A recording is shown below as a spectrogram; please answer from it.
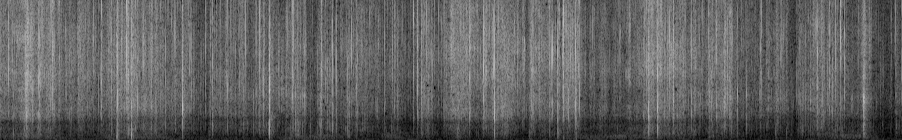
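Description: A gold foil tea bag, a gold metallized foil pouch held in both hands, is crinkled by the fingertips. It makes a steady, bright crinkling and crackling with many quick, sharp snaps and almost no low end, rising and falling in waves over the nine seconds.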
